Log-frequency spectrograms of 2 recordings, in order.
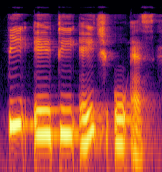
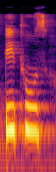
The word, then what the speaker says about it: pathos: Now posos spells as p a t h o s it can be pronounced as paos or pathos however you please both are correct now we know that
